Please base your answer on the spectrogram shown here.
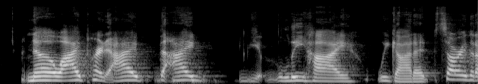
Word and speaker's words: Lehi: jail calls um no i pre i i lehi we got it sorry that i pronounced leahy lehigh i i'm going to butcher the way things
